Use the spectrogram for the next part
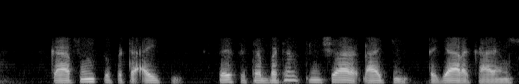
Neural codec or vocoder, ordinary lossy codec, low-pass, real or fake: none; Opus, 64 kbps; 3.6 kHz; real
